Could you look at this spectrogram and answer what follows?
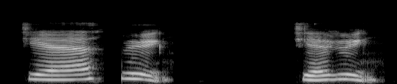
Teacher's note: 捷 is the second tone. 运 is the fourth tone.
